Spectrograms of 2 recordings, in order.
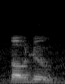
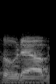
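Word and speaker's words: Vodou: bowed out you pronounce it's technically pronounced voodoo for the Haitian version that I that I practice what I call it vote out because American English speaker but um people react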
